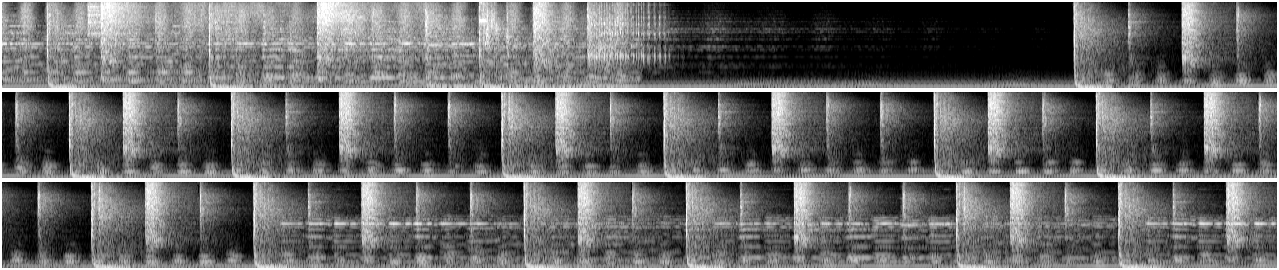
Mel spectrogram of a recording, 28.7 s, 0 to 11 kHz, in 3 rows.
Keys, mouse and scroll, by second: 0.7 click, 0.7-2.0 typing, 2.1 Return, 3.6 typing, 8.0 click, 8.6-9.9 typing, 10.9 click, 11.2 click, 15.7 click, 16.2 0, 16.7 click, 17.9 click, 18.3 click, 18.7 ctrl+c, 19.1 ctrl+d, 19.9 click, 21.6 click, 22.7 click, 22.9 click, 23.4-23.8 typing, 25.0 Tab, 25.3 Tab, 25.7 Tab, 25.8-26.6 typing, 26.9 Tab, 28.0-28.6 typing.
